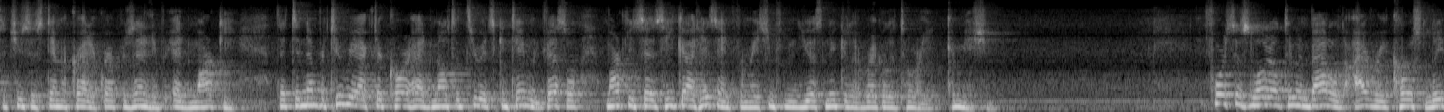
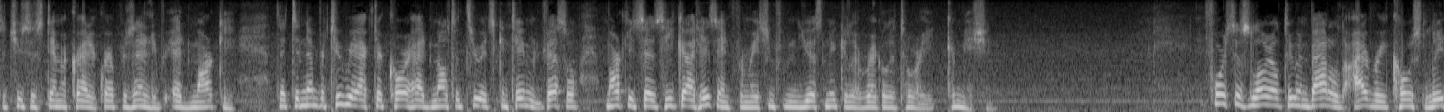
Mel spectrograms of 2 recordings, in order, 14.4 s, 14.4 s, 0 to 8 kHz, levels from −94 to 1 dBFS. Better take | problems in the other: second | room echo; dies away in 0.9 s

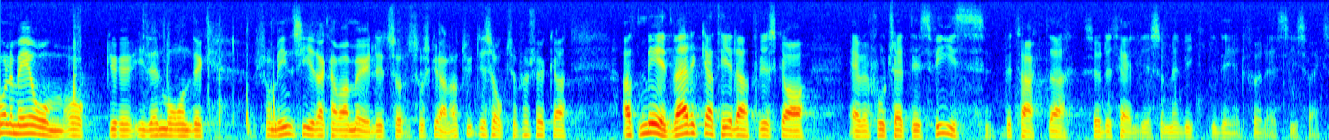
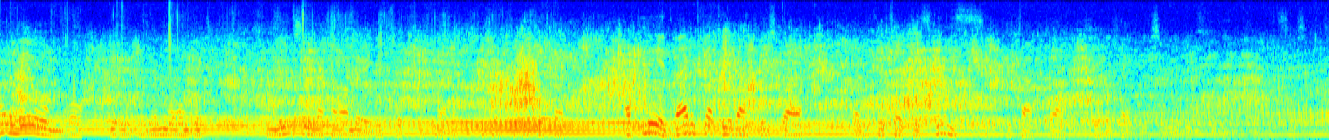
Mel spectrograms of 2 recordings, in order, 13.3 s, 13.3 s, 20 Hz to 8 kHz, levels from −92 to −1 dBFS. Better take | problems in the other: first | background sound (Aircraft); 4 dB above the speech

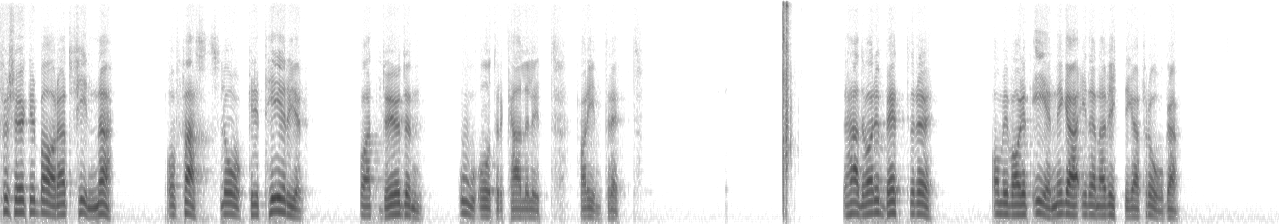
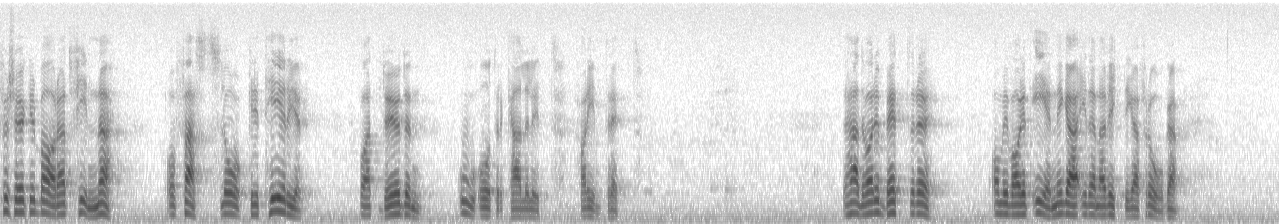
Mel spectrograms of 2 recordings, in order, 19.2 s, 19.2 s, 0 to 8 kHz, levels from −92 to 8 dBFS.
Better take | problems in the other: second | noise reduction (neural mask model RNNoise)

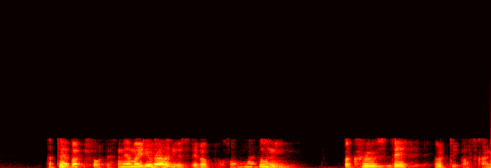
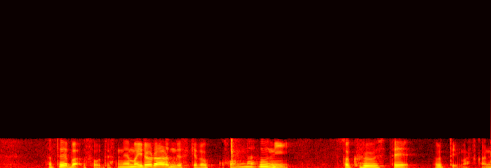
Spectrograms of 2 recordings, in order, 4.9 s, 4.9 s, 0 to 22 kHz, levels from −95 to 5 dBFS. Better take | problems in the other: second | noise reduction (neural mask model DeepFilterNet 3)

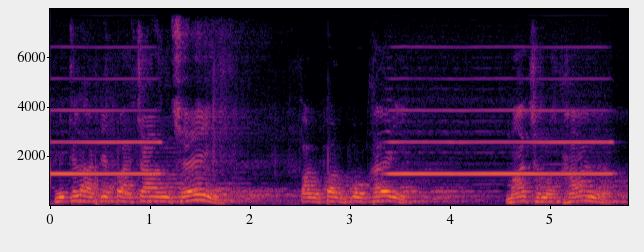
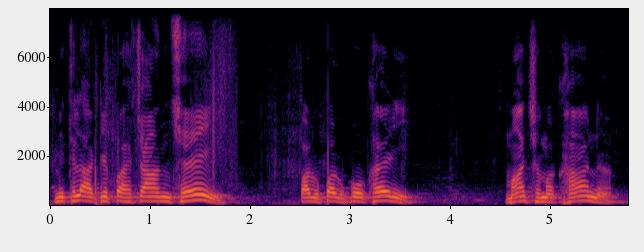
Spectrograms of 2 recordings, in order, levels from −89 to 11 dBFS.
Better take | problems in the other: second | background sound (Wind instrument, woodwind instrument); 5 dB below the speech // room echo; dies away in 2.5 s

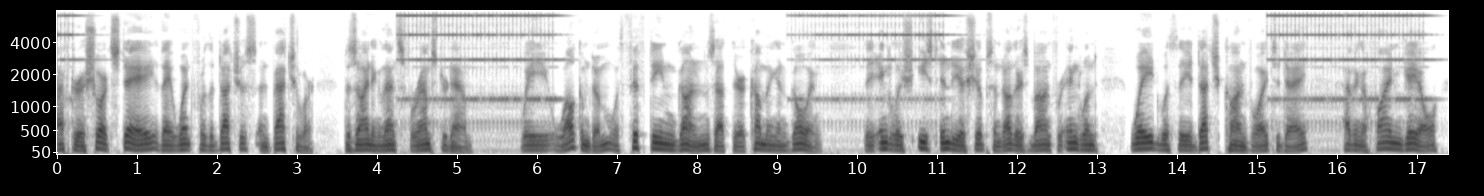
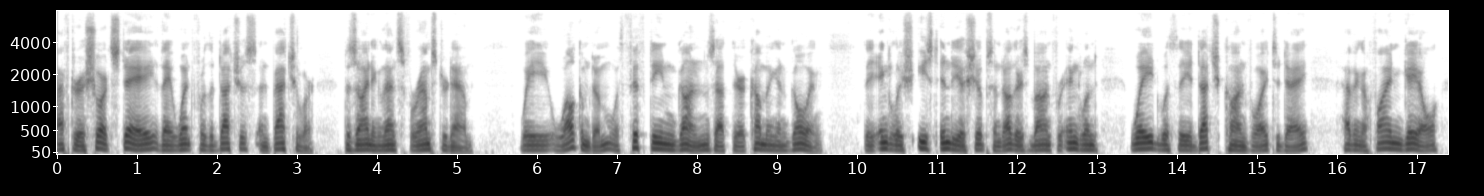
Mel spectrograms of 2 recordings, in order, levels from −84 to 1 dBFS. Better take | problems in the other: second | background sound (Telephone); 12 dB below the speech

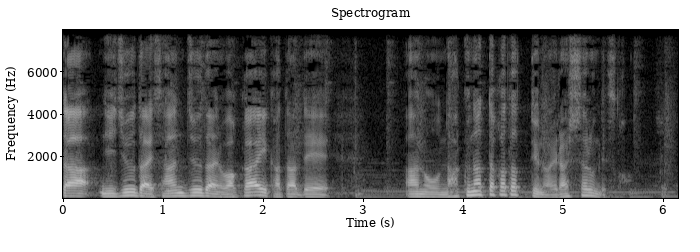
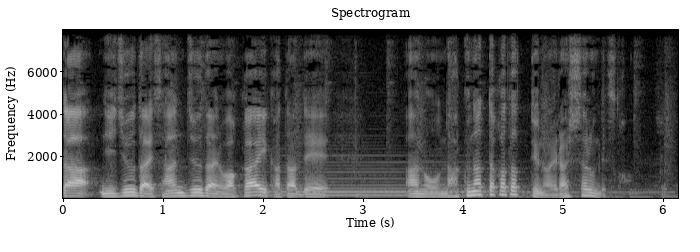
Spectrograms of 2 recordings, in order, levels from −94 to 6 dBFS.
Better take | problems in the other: first | background sound (Bowed string instrument); 17 dB below the speech

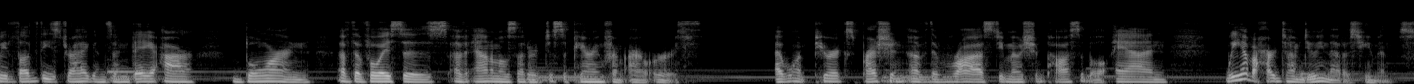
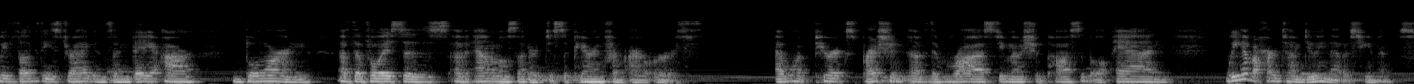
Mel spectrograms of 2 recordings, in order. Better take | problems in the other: first | room echo; dies away in 0.2 s

